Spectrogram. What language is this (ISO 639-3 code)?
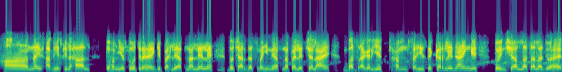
urd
